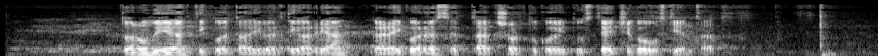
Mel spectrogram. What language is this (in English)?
Basque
